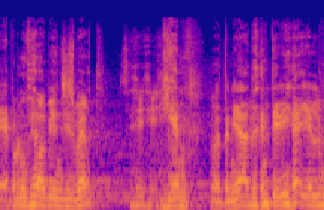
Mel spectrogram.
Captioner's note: laughs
